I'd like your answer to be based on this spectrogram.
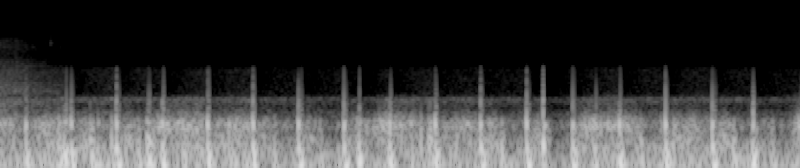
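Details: Woman with lipoedema: slow, steady heartbeat over the aortic and pulmonic areas, heard with bell and diaphragm, with a soft whooshing diastolic murmur and an extra low sound before each beat, a fourth heart sound.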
